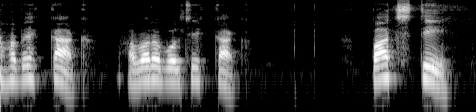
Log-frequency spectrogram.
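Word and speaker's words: как: কাক, কাকের অর্থ হবে কিভাবে। উচ্চারণ হবে কাক।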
